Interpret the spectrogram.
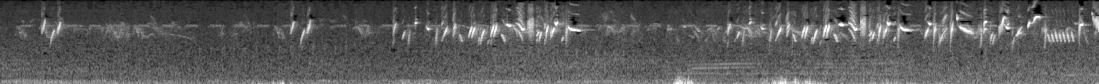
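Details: Out in the countryside, a wild European goldfinch delivers a long, rapid, jingling song of sharp chirps and trills that builds in the second half, with a few soft low thuds in the background.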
